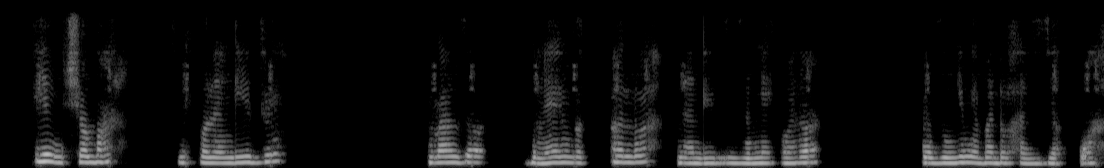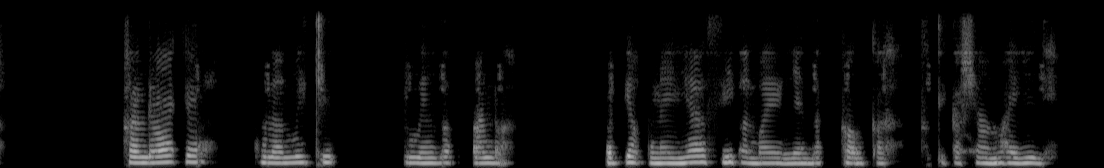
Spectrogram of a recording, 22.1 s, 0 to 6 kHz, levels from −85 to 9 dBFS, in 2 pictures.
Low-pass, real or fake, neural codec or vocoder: 5.4 kHz; fake; codec, 24 kHz, 0.9 kbps, WavTokenizer, medium music audio release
